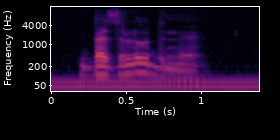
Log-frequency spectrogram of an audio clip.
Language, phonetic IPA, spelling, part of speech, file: Polish, [bɛzˈludnɨ], bezludny, adjective, Pl-bezludny.ogg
